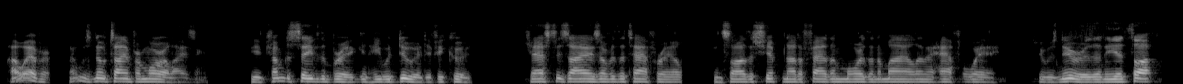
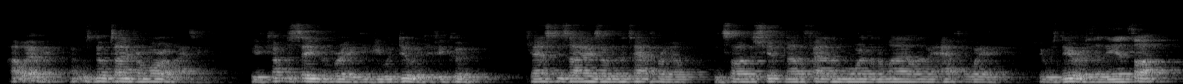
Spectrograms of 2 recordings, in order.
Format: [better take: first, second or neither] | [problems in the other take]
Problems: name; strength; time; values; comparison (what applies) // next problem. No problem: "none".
first | room echo; dies away in 0.8 s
